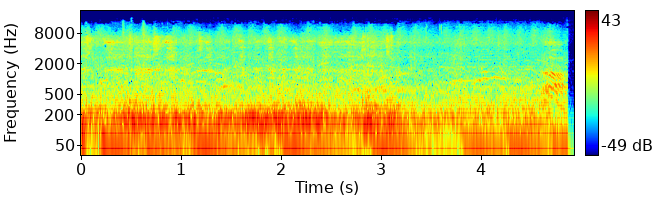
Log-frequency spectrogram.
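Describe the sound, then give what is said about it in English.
A rough, beat-up old car engine rumbles steadily at a parade while a crowd murmurs and chatters all around, the noisy mix holding constant before cutting off abruptly. “driving his pile of shit car before they fix it all up with stolen parts”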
